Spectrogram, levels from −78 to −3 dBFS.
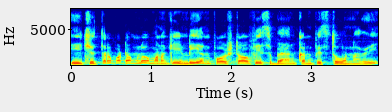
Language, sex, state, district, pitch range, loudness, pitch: Telugu, male, Telangana, Nalgonda, 145-180 Hz, -14 LUFS, 165 Hz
